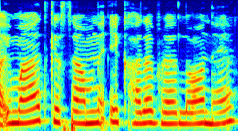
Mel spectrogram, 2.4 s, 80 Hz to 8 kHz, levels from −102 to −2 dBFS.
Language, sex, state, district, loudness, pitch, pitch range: Hindi, female, Jharkhand, Ranchi, -13 LUFS, 260 Hz, 250-280 Hz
